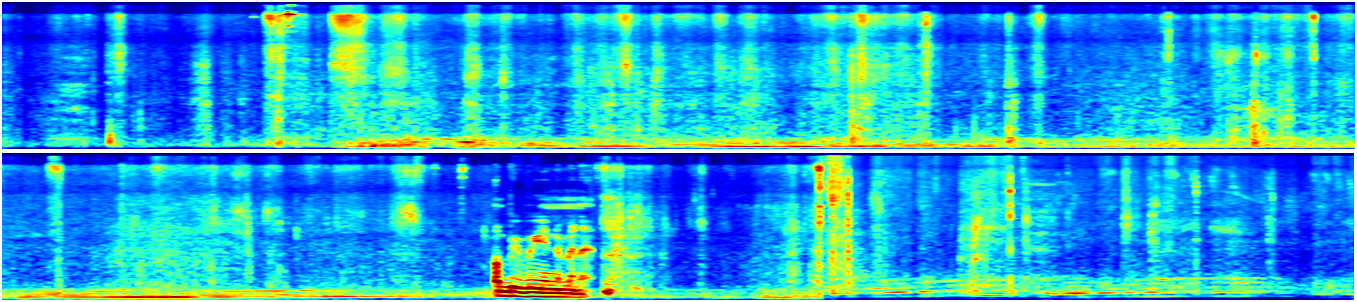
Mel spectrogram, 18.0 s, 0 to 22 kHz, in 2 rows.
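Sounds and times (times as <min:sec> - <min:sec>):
fabric rustling and scraping: 0:00.0 - 0:12.2, 0:13.0 - 0:18.0
steady low hum: 0:02.3 - 0:14.5.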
